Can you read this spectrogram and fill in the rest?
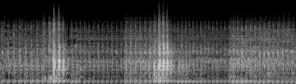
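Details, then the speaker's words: Royal Enfield 500 Bullet Electra X (AVL), low mileage with electric start: single-cylinder thumping at a fast, slightly uneven tickover with a couple of blips; idle set too high and wants turning down, otherwise running well. "Right, well the tick over obviously wants turning down, but that all seems to go pretty well actually."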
